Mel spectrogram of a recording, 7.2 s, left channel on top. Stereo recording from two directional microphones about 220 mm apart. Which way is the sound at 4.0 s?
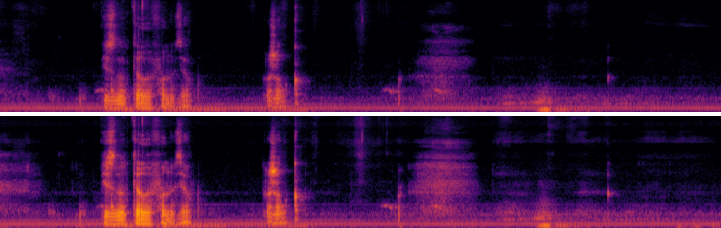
10° right (ahead or behind).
